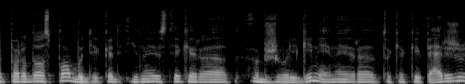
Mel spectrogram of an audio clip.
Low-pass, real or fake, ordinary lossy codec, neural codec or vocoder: 14.4 kHz; real; Opus, 64 kbps; none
